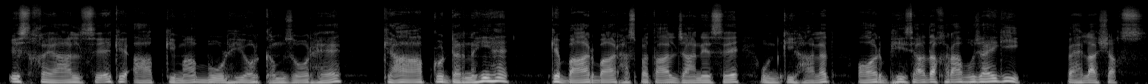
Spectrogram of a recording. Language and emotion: Urdu, fearful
